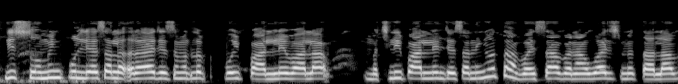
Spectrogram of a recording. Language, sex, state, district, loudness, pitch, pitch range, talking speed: Hindi, female, Uttar Pradesh, Budaun, -11 LUFS, 275 Hz, 255-290 Hz, 210 wpm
